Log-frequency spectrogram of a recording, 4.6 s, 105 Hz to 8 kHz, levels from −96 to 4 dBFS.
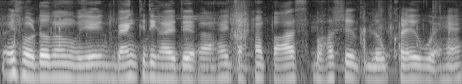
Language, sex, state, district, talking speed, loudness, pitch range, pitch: Hindi, male, Madhya Pradesh, Katni, 220 wpm, -17 LUFS, 135-150 Hz, 140 Hz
